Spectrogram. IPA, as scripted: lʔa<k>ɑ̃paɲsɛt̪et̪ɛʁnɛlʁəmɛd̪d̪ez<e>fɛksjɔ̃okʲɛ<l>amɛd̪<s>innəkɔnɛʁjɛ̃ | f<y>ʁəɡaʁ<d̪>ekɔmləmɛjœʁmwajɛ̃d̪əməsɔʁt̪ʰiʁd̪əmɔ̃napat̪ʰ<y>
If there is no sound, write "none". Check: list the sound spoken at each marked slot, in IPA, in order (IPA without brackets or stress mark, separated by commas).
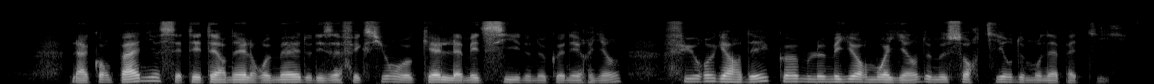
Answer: k, a, lː, s, y, d̪, i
